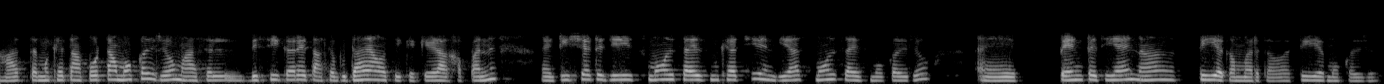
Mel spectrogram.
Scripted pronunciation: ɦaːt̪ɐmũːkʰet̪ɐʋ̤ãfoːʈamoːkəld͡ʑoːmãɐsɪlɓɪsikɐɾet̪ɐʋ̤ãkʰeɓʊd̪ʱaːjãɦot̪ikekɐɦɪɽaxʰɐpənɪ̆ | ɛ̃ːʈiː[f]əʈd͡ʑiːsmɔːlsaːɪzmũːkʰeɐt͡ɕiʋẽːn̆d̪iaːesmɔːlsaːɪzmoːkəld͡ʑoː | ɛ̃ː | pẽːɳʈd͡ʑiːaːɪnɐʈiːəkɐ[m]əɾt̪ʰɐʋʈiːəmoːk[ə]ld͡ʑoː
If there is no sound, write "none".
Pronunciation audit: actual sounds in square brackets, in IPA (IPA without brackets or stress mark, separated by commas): ʃ, m, ə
